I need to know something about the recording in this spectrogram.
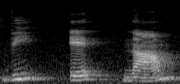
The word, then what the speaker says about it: Vietnam: There are 3 syllables. Vietnam. And the stress is on the third one.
